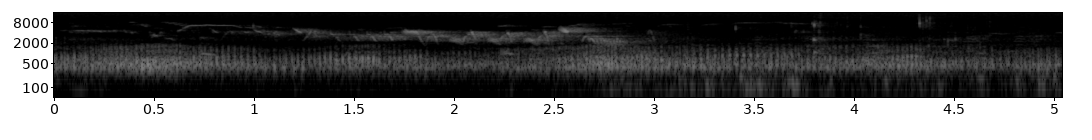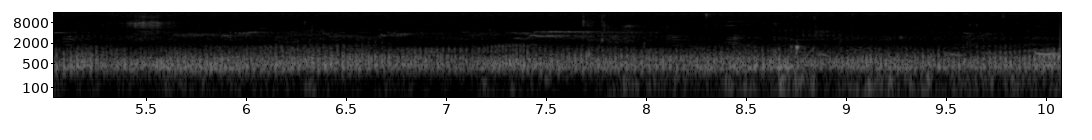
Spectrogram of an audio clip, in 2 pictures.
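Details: Dense croaking of many frogs at an Estonian pond in spring, a continuous rolling churr, while a bird sings thin whistled phrases above it early on.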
